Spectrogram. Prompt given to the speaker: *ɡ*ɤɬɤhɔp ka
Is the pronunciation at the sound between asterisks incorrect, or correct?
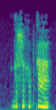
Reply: correct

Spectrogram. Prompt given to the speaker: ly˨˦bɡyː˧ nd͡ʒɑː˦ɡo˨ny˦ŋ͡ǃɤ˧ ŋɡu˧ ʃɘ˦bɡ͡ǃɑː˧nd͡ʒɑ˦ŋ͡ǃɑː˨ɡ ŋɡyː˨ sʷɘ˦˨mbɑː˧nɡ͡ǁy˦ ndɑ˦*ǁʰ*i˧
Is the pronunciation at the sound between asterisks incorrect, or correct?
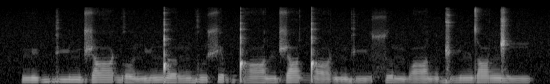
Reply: incorrect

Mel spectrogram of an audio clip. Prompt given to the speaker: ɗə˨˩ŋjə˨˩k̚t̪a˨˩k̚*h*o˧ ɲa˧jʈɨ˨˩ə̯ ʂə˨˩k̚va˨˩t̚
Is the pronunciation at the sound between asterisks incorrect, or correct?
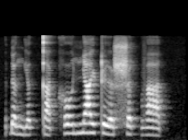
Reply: correct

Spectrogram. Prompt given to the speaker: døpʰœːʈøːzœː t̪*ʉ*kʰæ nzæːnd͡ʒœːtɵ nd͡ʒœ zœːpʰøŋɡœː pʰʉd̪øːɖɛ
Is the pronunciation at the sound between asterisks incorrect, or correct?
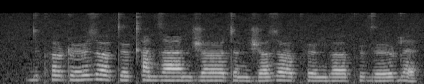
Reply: incorrect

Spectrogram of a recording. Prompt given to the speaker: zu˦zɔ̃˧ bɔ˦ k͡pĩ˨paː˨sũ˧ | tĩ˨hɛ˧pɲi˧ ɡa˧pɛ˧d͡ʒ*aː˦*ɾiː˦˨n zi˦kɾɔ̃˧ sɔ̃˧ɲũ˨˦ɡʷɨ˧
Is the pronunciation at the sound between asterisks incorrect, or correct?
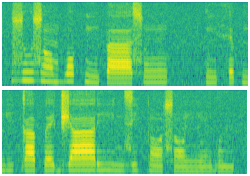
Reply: correct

